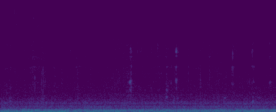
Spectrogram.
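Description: A mouthful of bacon cheeseburger being chewed, with small faint mouth clicks, over a steady low hum.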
